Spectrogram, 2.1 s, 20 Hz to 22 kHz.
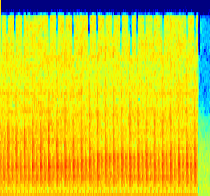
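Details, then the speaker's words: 2004 Ford Crown Victoria 4.6L 2V before timing chain repair: heavy drone with quick steady knock at idle; suspected cause a torn timing chain tensioner gasket leaking so tensioner could not hold oil pressure. "What we ended up finding was the timing chain tensioner gasket had torn and was leaking in a different spot. So therefore, it wouldn't have been able to hold the oil pressure. We feel like that was the cause of this noise."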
